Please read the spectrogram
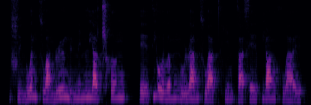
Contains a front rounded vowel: yes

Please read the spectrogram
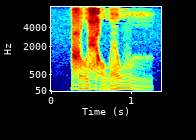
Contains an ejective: no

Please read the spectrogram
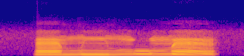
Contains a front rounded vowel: no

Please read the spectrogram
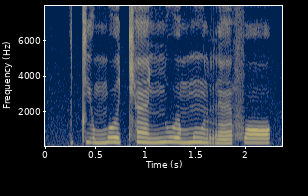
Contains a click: no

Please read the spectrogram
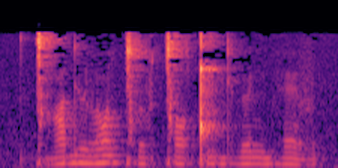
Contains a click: yes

